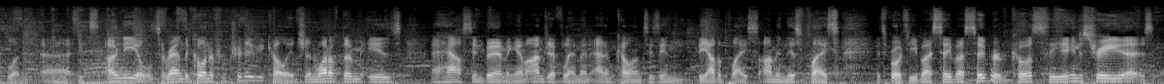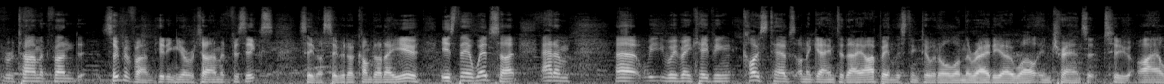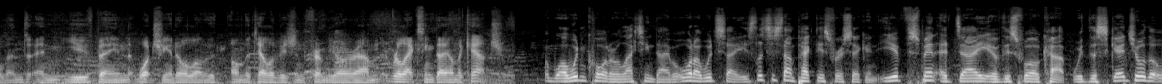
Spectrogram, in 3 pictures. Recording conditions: busy venue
